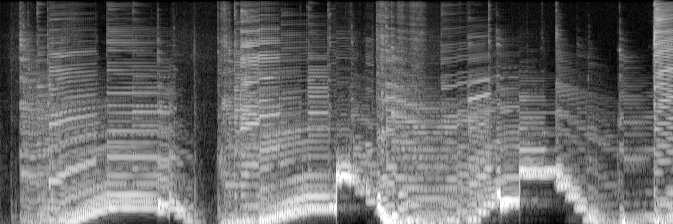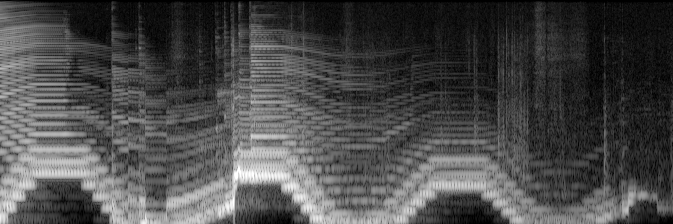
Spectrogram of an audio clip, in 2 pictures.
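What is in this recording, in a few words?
HARMONICS SEQUENCER; Manipulator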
